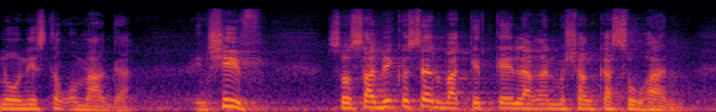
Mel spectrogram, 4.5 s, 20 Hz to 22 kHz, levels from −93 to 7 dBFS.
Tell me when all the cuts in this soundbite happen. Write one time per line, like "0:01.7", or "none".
0:01.2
